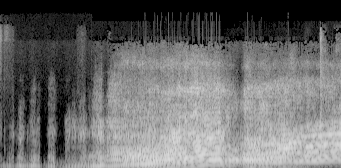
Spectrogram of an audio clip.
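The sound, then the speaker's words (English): A motorcycle engine revs up outside a window, starting with sputtering bursts then swelling into a loud, sustained roar that holds steady for several seconds, harmonics rising and falling as it accelerates. “I extremely apologize for that motorcycle outside my window.”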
